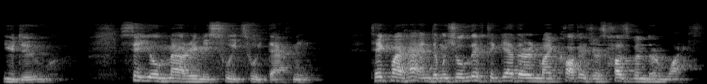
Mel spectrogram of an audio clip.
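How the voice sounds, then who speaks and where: A man's voice: medium pitch, moderate pace, pushed and bright, voice pushed up, natural voice. A man voicing a dashing, humble groundskeeper in a melodramatic romance, earnest, florid and pleading. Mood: lovestruck pleading. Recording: roomy, slightly dull recording.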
